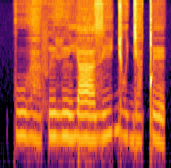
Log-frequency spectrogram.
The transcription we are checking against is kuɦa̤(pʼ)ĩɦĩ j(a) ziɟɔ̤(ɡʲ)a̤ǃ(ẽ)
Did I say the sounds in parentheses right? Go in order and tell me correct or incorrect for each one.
incorrect: f, correct, incorrect: ɟ, correct

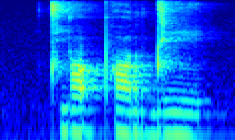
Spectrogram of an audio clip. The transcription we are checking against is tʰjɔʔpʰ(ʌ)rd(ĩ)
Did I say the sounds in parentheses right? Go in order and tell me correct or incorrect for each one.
incorrect: ɔ, incorrect: i

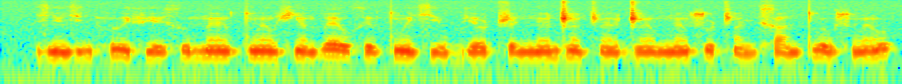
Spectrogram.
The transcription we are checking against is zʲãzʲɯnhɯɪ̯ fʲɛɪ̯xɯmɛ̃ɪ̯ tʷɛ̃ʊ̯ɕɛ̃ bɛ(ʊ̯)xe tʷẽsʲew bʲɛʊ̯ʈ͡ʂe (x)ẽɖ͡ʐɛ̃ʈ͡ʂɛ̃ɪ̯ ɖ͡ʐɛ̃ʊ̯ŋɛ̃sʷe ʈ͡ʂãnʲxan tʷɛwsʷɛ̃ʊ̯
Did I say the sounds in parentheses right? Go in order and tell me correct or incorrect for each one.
correct, incorrect: ŋ

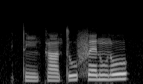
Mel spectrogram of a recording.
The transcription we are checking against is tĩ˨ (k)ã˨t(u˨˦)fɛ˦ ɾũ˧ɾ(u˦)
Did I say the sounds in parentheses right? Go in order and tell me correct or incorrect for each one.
correct, correct, incorrect: o˦

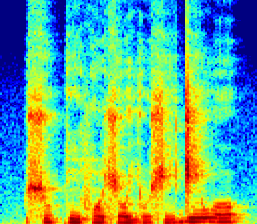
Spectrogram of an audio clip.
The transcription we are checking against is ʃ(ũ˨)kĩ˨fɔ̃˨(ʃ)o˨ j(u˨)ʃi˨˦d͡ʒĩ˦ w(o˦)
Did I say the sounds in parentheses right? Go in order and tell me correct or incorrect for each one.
incorrect: u˨, correct, correct, correct

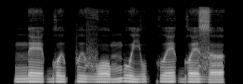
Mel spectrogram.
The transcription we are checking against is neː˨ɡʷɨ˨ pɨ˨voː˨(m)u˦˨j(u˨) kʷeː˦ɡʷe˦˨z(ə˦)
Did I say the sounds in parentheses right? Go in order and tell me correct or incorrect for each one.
correct, correct, incorrect: ə˨

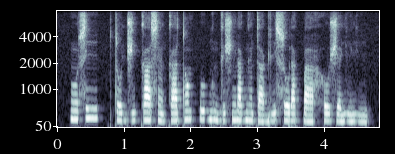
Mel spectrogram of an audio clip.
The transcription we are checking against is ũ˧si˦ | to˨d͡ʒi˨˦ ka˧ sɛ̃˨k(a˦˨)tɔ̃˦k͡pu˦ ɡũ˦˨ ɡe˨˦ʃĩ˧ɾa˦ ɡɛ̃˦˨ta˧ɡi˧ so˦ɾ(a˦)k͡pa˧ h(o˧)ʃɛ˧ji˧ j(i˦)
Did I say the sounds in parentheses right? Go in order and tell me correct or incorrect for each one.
incorrect: a˧, incorrect: a˧, incorrect: o˦, incorrect: i˨

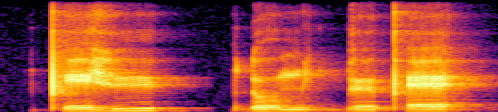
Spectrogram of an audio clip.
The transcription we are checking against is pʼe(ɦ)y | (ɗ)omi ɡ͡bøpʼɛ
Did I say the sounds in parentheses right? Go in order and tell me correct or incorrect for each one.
correct, correct

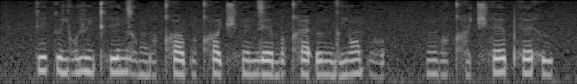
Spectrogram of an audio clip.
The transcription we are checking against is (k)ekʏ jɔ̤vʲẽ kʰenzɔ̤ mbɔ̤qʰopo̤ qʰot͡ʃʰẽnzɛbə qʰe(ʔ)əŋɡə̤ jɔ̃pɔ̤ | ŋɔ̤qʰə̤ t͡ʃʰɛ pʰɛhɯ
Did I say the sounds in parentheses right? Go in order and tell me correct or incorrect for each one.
correct, correct

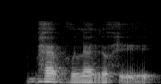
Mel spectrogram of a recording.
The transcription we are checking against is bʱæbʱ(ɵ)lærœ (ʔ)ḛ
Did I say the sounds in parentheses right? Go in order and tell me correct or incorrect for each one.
correct, incorrect: h

